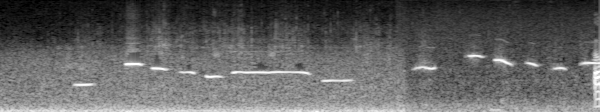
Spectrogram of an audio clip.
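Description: A slow tune whistled in clear single notes that step up and down, with a short pause partway through, over a faint low hum: the music bed of a commercial.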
